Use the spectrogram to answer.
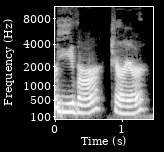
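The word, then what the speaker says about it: Biewer Terrier: We have the, you say I pronounce it more like Beaver. – Beaver Terrier, yes. Just a cute little long-coated dog of multicolors, gold and white and tan, that has only a ponytail.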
